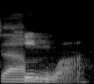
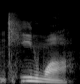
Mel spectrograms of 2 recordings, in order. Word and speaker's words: quinoa: And it's quinoa. It's not quinoa.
